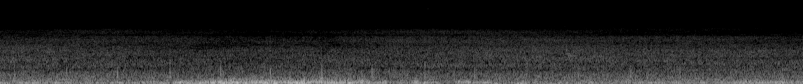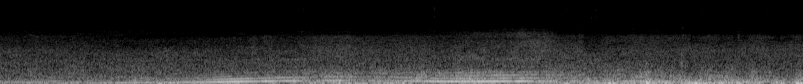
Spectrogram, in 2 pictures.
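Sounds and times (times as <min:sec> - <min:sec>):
wind rumble on microphone: 0:00.0 - 0:16.0
vehicle engine accelerating: 0:07.4 - 0:16.0.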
